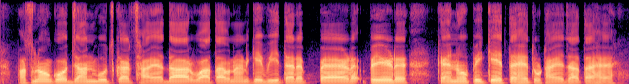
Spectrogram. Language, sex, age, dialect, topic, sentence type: Hindi, male, 25-30, Garhwali, agriculture, statement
